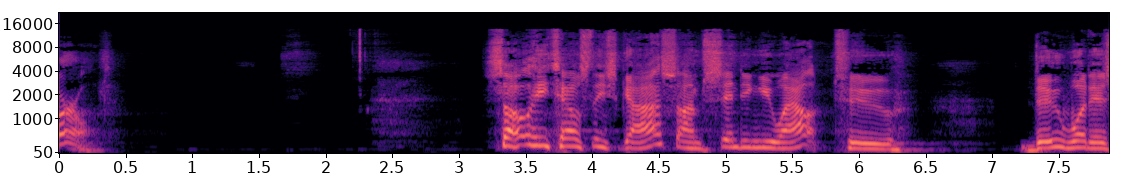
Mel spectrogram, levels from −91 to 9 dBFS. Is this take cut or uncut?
uncut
